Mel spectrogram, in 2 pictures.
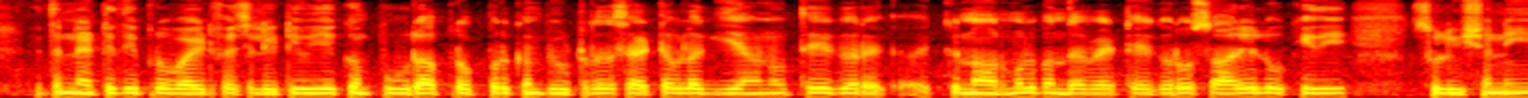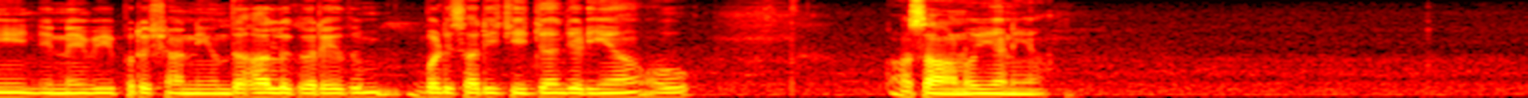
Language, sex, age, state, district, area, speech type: Dogri, male, 18-30, Jammu and Kashmir, Samba, rural, spontaneous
